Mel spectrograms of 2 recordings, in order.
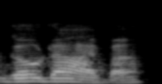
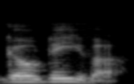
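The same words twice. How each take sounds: First: The name is said in a non-Belgian pronunciation. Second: The name is said in the Belgian pronunciation. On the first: The speaker calls it wrong. "this is not Godiva" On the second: The speaker calls it right. "That is the way they pronounce it in Belgium"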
